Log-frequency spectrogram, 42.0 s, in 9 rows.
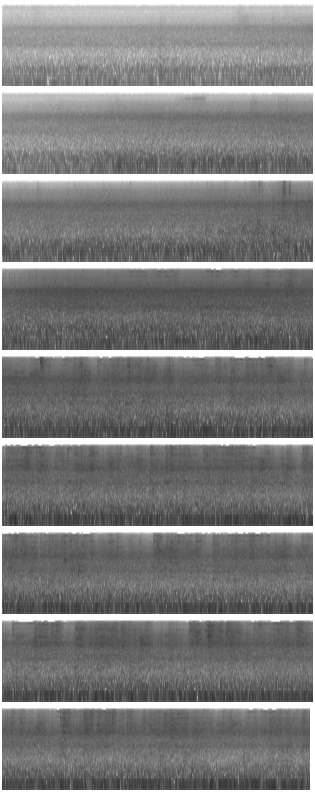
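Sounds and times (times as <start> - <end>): freight train passing: 0.0 - 41.9
wheels clicking over rail joints: 12.9 - 41.9.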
